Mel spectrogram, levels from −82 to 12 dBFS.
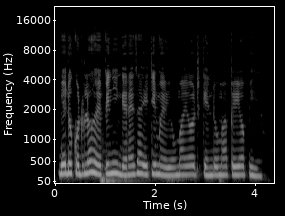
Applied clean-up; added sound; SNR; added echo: classical method log-MMSE.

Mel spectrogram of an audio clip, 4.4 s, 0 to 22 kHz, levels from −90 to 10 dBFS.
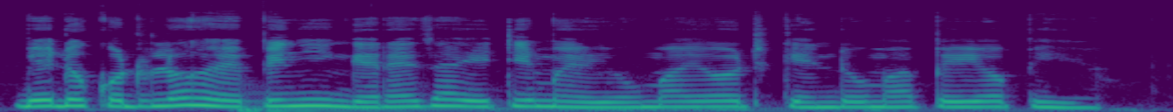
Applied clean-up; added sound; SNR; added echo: none; Bowed string instrument; 20 dB; none.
